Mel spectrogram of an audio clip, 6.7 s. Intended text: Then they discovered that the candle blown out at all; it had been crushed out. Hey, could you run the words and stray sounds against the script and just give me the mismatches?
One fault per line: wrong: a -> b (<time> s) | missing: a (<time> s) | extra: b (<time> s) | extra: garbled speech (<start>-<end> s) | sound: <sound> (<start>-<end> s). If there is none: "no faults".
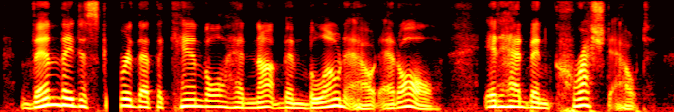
sound: dropout (1.1-1.2 s)
extra: had not been (2.2 s)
